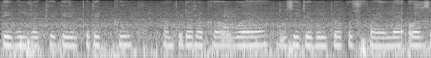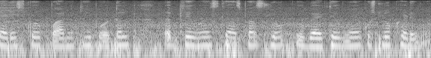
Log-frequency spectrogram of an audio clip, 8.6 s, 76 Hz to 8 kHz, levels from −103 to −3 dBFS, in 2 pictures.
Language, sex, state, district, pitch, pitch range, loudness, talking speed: Hindi, female, Bihar, Araria, 205 Hz, 195-210 Hz, -17 LUFS, 255 wpm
